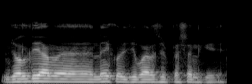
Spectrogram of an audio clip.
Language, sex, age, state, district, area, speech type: Odia, male, 30-45, Odisha, Kalahandi, rural, spontaneous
